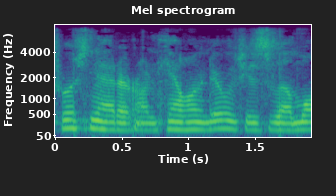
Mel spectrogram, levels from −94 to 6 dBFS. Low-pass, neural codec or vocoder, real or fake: 7.2 kHz; codec, 24 kHz, 0.9 kbps, WavTokenizer, medium speech release version 2; fake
